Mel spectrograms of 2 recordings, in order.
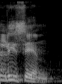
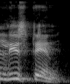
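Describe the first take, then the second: First: The T sound is silent. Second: The T sound is pronounced. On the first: This is how the word is actually read. "पढ़ते हैं लिसन" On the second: This is how the word is spelled. "लिखते हैं लिस्टेन"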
